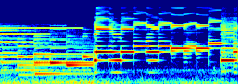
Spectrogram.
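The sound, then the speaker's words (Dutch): A cheap India-made mobile phone, being tried through its different ringtones, plays a quick, shrill electronic melody of bright beeping notes, switching to a higher, harsher tune partway through, loud with no voices. “Let's try the different ringtones.”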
